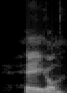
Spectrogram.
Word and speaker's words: Hegel: how do you pronounce it? Is it Hegel? Hegel? – Hegel, yeah.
